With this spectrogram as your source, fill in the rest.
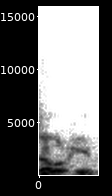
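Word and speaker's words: יהוה: is it's when it's the Torah writes it as Yud Hey Vav Hey and you pronounce it as Elohim, but it's also known as Bina.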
